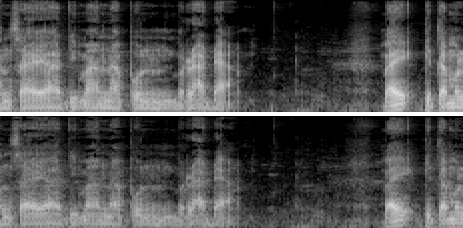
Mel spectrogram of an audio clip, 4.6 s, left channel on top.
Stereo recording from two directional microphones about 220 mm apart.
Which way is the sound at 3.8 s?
40° left (ahead or behind).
